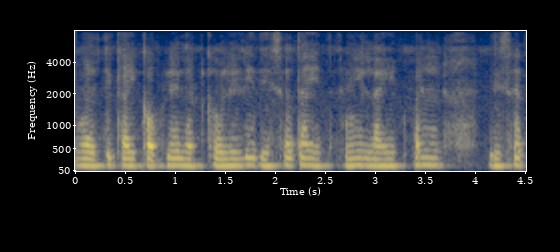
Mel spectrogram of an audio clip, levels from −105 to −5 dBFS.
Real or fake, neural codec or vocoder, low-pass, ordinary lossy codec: fake; codec, 16 kHz, 4 kbps, FreqCodec, smaller model; none; none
